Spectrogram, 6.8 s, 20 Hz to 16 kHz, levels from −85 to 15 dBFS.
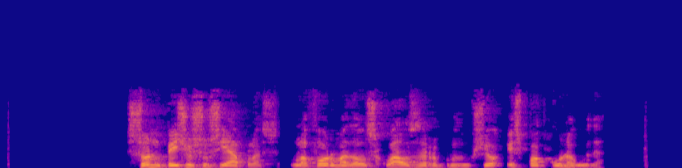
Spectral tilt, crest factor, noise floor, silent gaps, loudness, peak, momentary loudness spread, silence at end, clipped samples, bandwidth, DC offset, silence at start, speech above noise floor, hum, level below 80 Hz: -4.5 dB/octave; 18 dB; under -90 dBFS; 2.81-2.88 s; -18 LUFS; -2 dBFS; 13 LU; 0.85 s; under 0.1%; 7.8 kHz; under 0.1%; 1.3 s; over 72 dB; none; -66 dBFS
